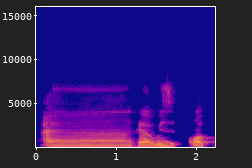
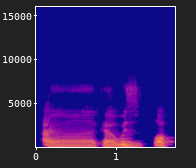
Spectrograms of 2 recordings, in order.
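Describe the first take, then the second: First: The z sound is stopped short and held back. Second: The same.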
